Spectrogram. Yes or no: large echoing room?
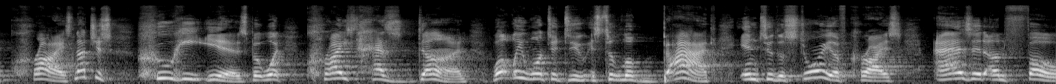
yes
